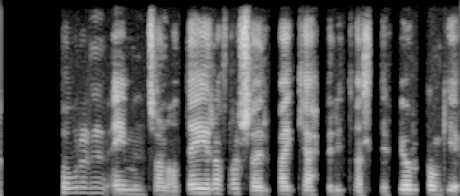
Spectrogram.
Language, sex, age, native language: Icelandic, female, 30-39, Icelandic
